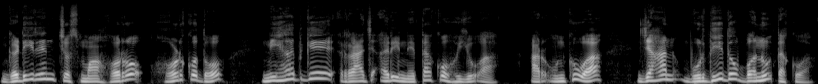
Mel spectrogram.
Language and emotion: Santali, disgusted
